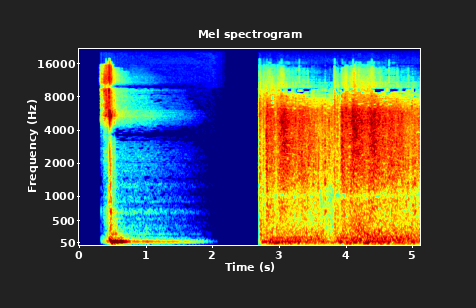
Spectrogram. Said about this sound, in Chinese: 就在这时，外围忽然响起了巨大的爆炸声。无数泰坦神族被炸向空中，正在屠杀龙族的泰坦神族勇士纷纷停手，抬头望向身后。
